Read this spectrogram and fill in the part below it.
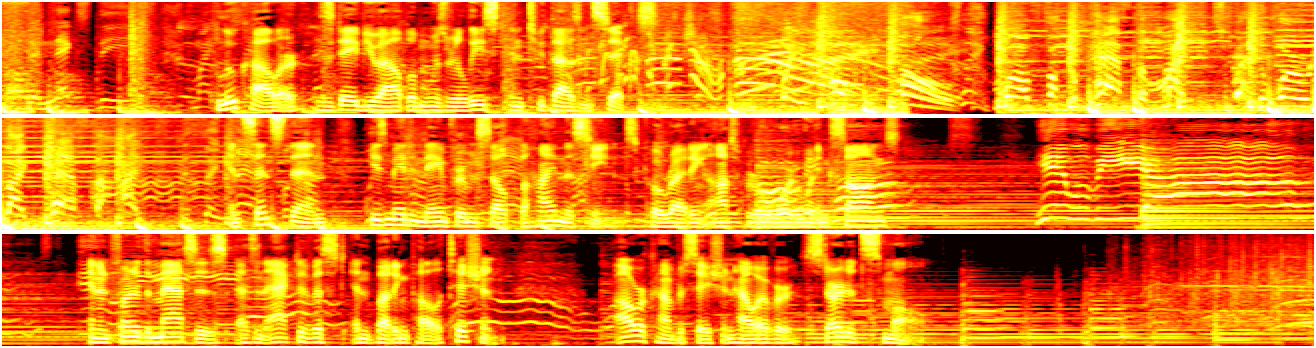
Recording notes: LIVE!! at the Chicago Podcast Festival. Recorded November of 2016 at the Chicago Podcast Festival.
